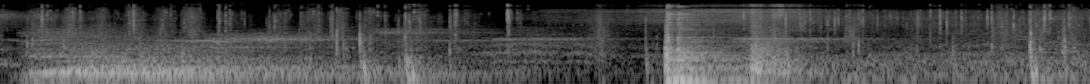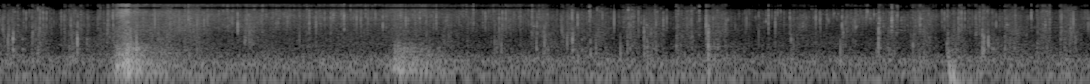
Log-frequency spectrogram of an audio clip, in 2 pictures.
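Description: Footsteps scuff across a dusty stone floor.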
